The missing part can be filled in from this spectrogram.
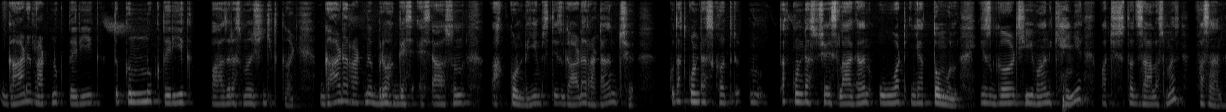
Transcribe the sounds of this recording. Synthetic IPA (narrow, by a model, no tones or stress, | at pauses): ɡaːɽɐɾɐʈnukt̪ɐɾiːkt̪ɨkɨnːukt̪ɐɾiːk | baːzɾɐsmɐzt͡ʃjit̪ʰkɐʈʰʲɡaːɽɐɾɐʈnɨbɾuɦɡɐsʲɐsʲaːsunɐhkuɳɖɨjɐmsi̥t̪isɡaːɽɐɾɐʈaːnt͡ʃʰi | kt̪ɐt̪ʰkuɳɖɐskʰɐt̪ɾt̪ɐt̪̚ʰkuɳɖɐst͡ʃʰiisʲlaːɡaːnuːʋɐʈjat̪omuljis̬ɡɐːɽʃiːʋaːnkʰenipɐt̪t͡ʃʰi̥st̪ɐt̪ʰzaːlɐsmɐnzpʰɐsaːn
